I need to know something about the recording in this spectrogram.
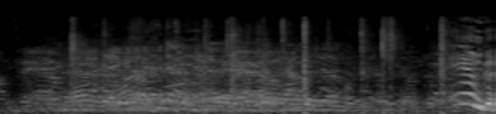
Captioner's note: hands clapping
